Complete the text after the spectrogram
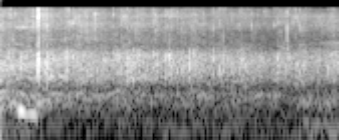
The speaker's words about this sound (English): Everyone just start clapping. It'll make it so much more fun. Yay. Yay for Veritas Women's Bible Study. It's so fun. Keep clapping. Yay.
